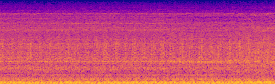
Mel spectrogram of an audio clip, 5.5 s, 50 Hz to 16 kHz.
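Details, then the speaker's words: Chevy 350 small block V8 at loud rough idle while the temperature keeps climbing past 180 and coolant bubbles over: loose uneven rattle, sometimes louder on one side; owner wonders if it's a rocker. Source still unknown after stethoscope checks. "I wonder whether it is a rock house let sound a little stronger on that side sometimes sometimes it sounds more rety here but I don't know"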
